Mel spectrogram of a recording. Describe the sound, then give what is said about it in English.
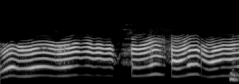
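A voice imitates an eerie wail, a sustained high, wavering howl with slight pitch wobble, broken by two brief pauses into three drawn-out phrases, loud. “So we get out of the car, and then we hear like this eerie wailing”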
